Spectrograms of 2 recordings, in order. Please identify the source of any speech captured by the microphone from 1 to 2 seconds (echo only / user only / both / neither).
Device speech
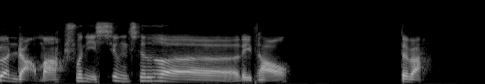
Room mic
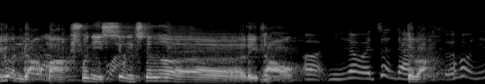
both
